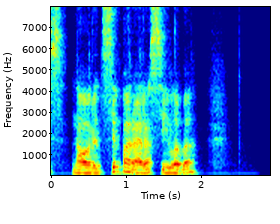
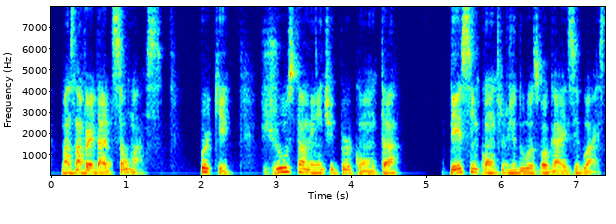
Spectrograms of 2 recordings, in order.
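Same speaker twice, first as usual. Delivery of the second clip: ordinary talk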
